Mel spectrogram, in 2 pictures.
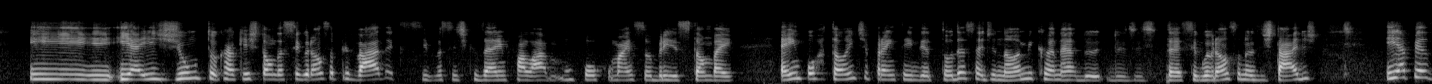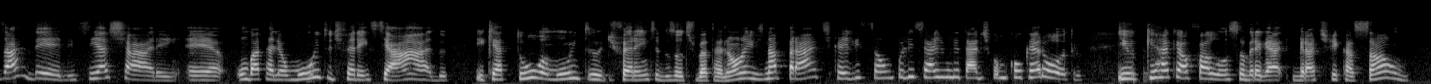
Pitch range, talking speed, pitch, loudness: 205-270 Hz, 145 wpm, 230 Hz, -23 LUFS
